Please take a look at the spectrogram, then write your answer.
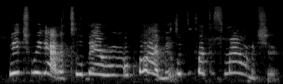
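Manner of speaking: mock outrage at his nerve; exasperated retort. Retold exasperation at man.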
